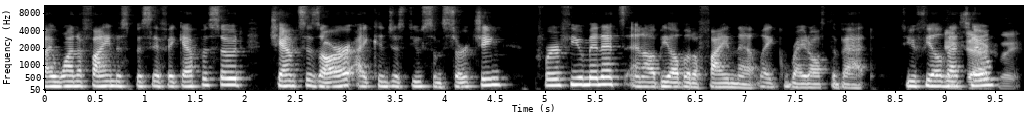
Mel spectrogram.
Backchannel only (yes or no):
no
